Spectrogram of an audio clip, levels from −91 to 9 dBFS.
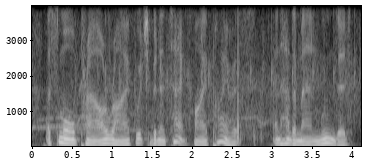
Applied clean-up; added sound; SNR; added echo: none; Applause / Cheering + Fireworks; 18 dB; none.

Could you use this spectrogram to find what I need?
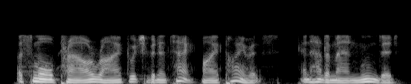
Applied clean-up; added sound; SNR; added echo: neural mask model DeepFilterNet 3.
